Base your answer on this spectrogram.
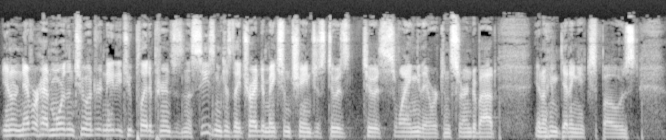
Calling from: New Zealand; I'm writing from New Zealand, where baseball has yet to really take off, but where softball and the somewhat comparable game of cricket are both very much a part of growing up and playing sport.

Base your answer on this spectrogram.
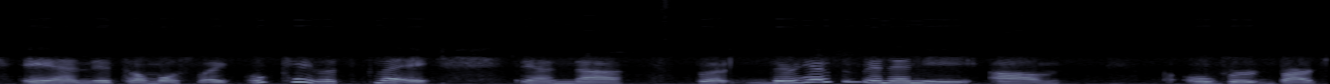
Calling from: Beverly Hills, Michigan, United States; I am calling from Beverly Hills, Michigan.

